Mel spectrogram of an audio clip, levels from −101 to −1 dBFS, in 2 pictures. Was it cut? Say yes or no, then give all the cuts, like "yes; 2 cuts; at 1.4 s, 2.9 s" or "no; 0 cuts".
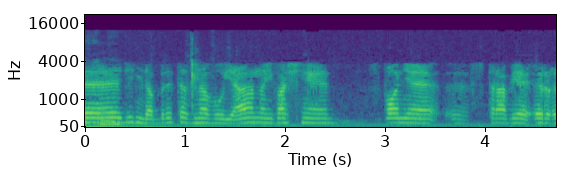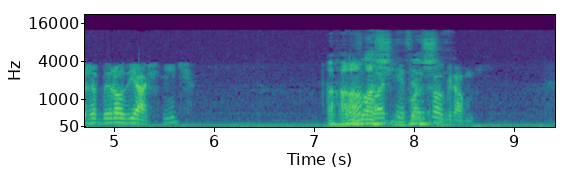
no; 0 cuts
